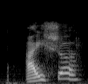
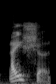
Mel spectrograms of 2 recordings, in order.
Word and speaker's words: Aisha: From the Post-Dispatch, Aisha Sultan. And most people mispronounce her name, Brad. If you listen to the Post-Dispatch propaganda, they actually call her Aisha, not Aisha.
